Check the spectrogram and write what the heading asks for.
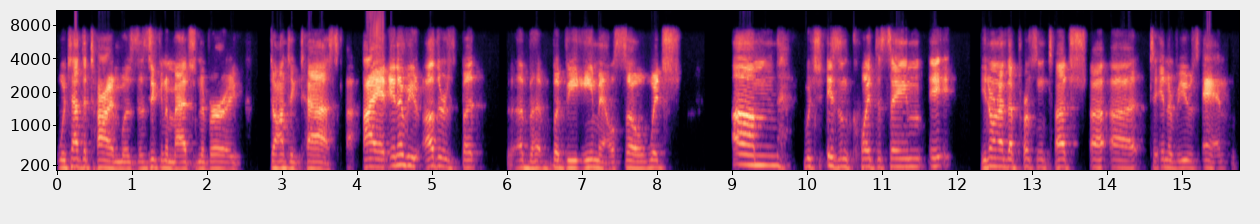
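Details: Adult male with stuttering since about age six, a person who stutters, heard with frequent filler interjections and repetitions; stuttering.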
